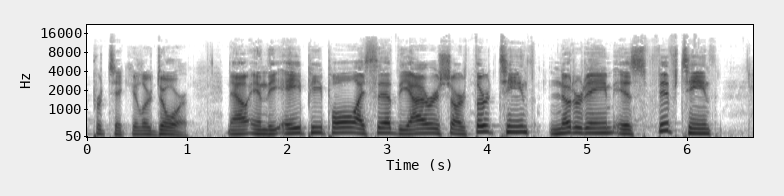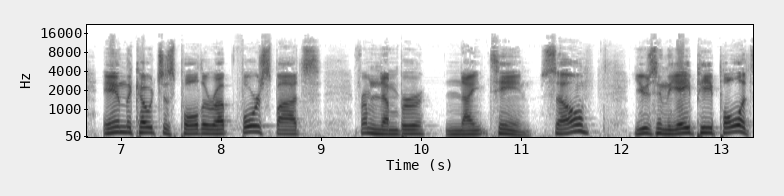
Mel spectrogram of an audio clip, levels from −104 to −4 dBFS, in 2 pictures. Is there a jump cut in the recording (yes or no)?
yes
